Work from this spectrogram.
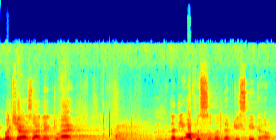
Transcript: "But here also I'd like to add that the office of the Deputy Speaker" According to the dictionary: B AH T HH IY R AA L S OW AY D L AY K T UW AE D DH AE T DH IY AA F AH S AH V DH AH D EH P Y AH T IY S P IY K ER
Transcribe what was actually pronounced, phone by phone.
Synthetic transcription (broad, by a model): B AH T HH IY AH S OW AY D L AY K T UW AE D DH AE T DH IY AA F AH S AH V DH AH D EH P Y AH T IY S P IY K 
